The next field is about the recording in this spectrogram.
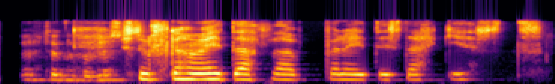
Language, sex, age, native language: Icelandic, male, 12, Icelandic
